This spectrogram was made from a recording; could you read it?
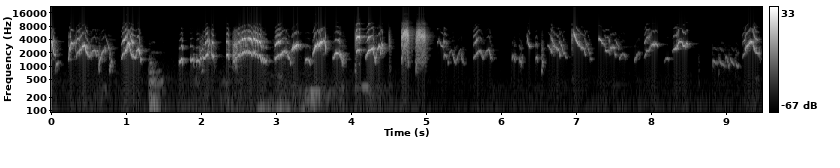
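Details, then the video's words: Pet budgerigar singing in imitation of a cockatiel: bursts of warbled, chattering notes with rising and falling whistles and a couple of harsh buzzy squawks, delivered in quick uneven phrases with short pauses. "A budgie that sings like a cockatiel"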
